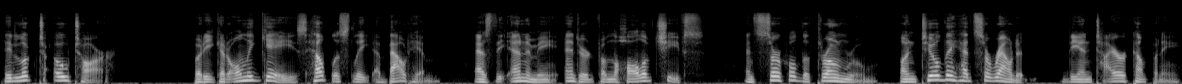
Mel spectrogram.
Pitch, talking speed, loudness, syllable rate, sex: 140 Hz, 175 wpm, -22 LUFS, 5.4 syllables/s, male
